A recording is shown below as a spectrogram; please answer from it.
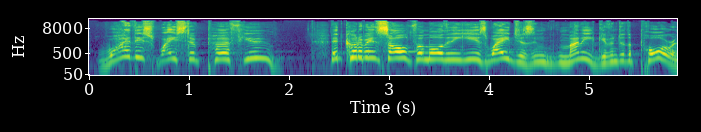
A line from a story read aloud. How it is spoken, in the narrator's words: Some of those present were saying indignantly to one another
